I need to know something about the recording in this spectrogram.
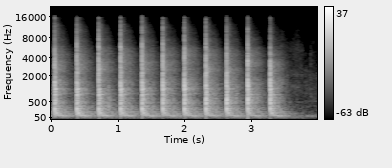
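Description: Hammer driving a cable staple over the Romex wire into a wooden wall stud: about eleven quick, even blows, roughly three a second, stopping shortly before the end.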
